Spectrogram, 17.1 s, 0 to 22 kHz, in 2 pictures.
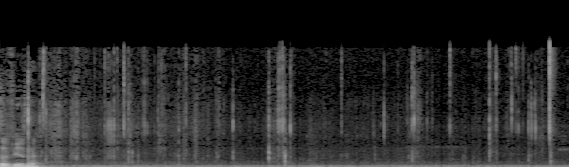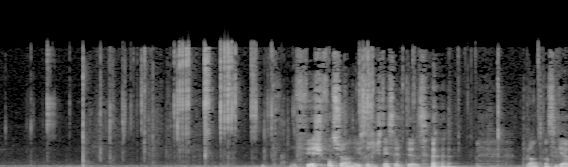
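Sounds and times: leather strap rustling: 0:00.4 - 0:06.4.

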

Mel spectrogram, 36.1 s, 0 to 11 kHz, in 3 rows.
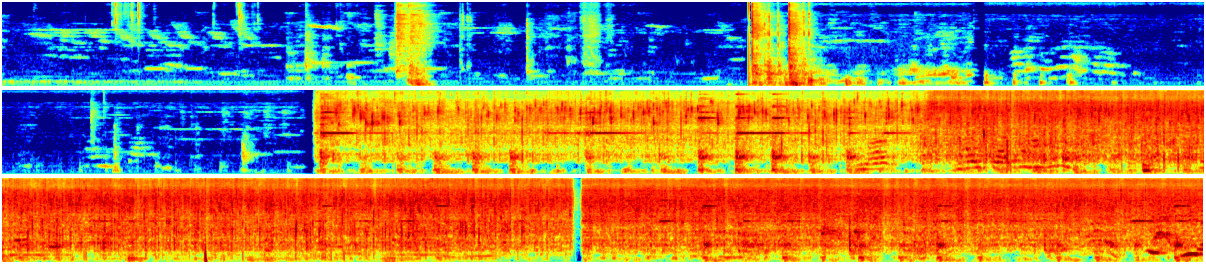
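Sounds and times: meat sizzling in hot oil: 0:15.2 - 0:36.0
metal spatula scraping pan: 0:30.0 - 0:36.0.

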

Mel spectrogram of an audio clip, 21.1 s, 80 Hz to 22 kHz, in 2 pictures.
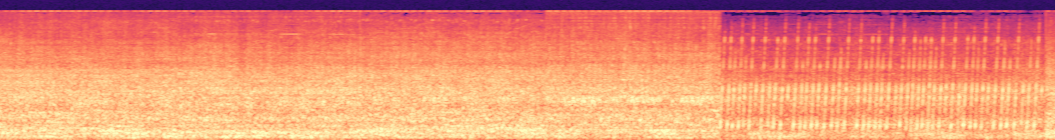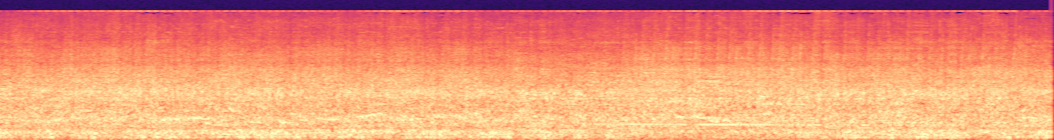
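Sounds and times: electronic noise drone: 0:00.0 - 0:21.0
pulsing electronic buzz: 0:07.2 - 0:10.8.

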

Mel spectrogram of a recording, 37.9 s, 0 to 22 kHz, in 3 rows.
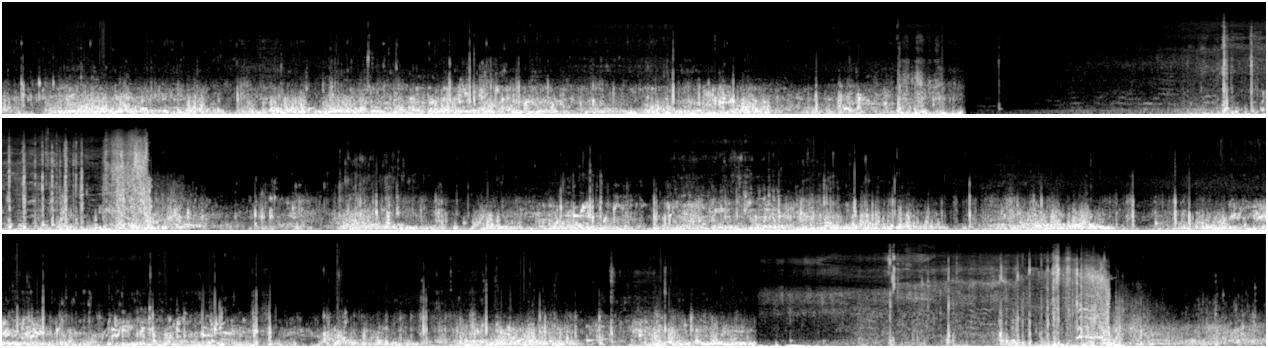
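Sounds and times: pool water rushing and gurgling: 0:10.8 - 0:37.9.

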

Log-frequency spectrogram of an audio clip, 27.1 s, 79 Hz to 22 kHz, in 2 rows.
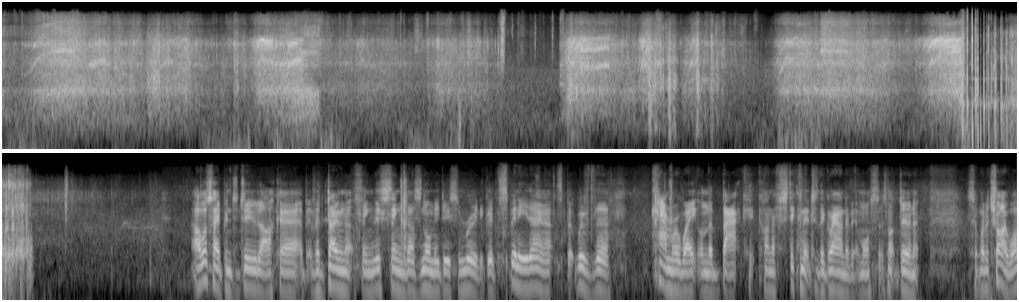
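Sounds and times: electric toy car motor whining: 0:00.0 - 0:06.7, 0:07.4 - 0:14.4
tyres rolling on asphalt: 0:00.0 - 0:14.7.

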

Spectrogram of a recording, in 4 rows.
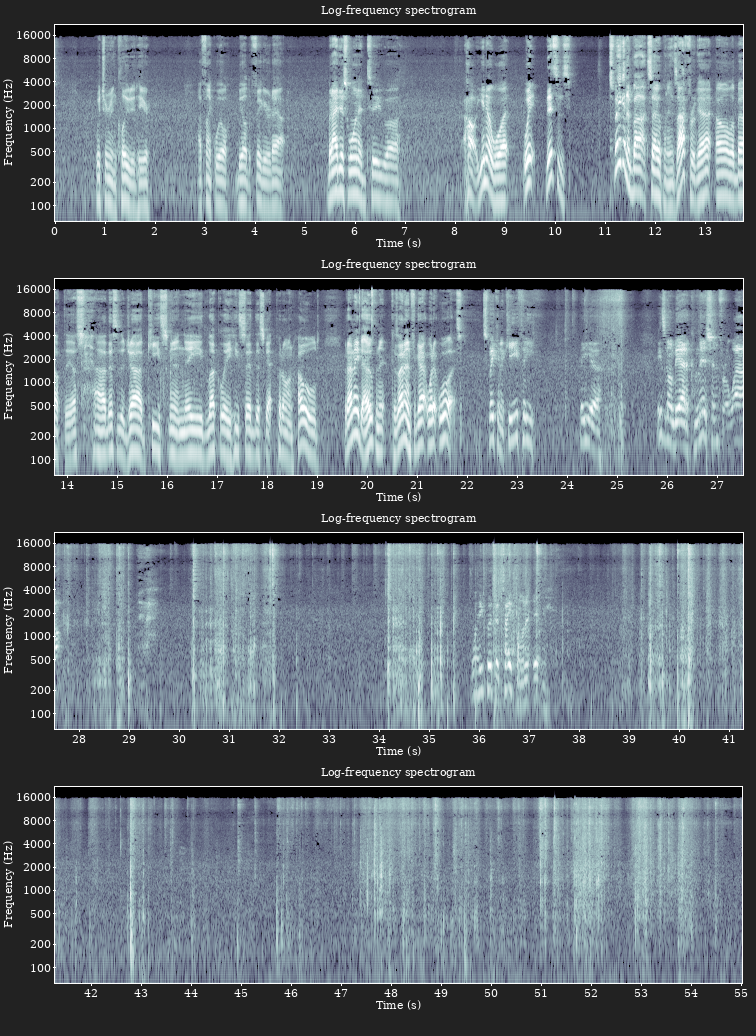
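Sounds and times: cardboard box and plastic crinkling: 0:30.2 - 0:33.2, 0:34.0 - 0:37.8, 0:38.7 - 0:44.2, 0:45.6 - 0:55.0
packing paper rustling: 0:30.2 - 0:33.2, 0:34.0 - 0:37.7, 0:38.7 - 0:43.7, 0:45.7 - 0:55.0.

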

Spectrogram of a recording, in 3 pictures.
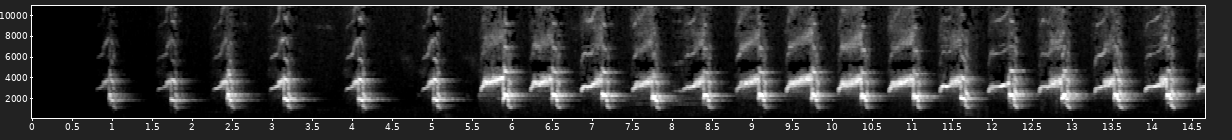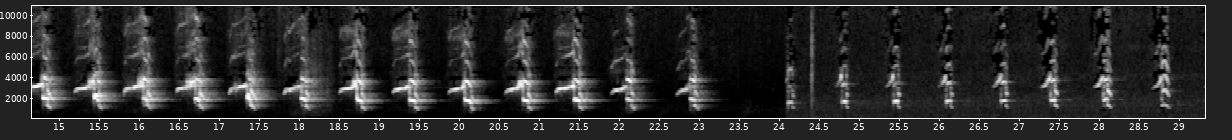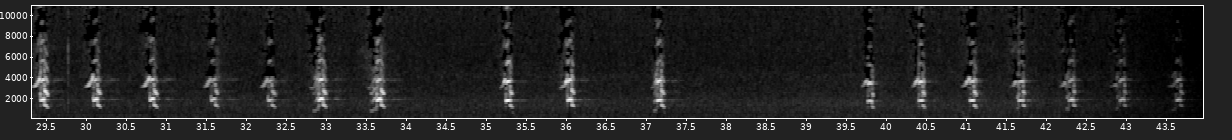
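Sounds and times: eagle calling: 0:00.8 - 0:23.2, 0:24.1 - 0:34.2, 0:35.1 - 0:36.4, 0:37.0 - 0:37.6, 0:39.6 - 0:43.9
low background hum: 0:23.3 - 0:43.9.

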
